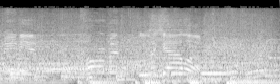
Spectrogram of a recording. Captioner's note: cheers and applause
